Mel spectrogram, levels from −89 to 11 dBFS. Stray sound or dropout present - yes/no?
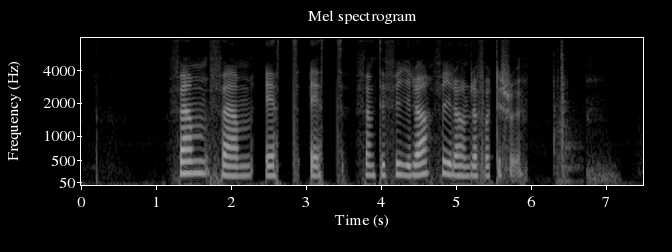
yes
